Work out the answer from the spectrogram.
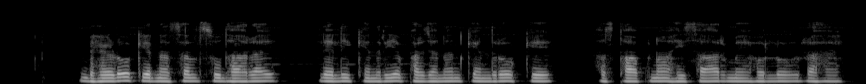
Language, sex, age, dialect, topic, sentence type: Maithili, male, 56-60, Angika, agriculture, statement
